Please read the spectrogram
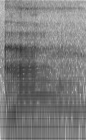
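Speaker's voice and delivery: ordinary delivery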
